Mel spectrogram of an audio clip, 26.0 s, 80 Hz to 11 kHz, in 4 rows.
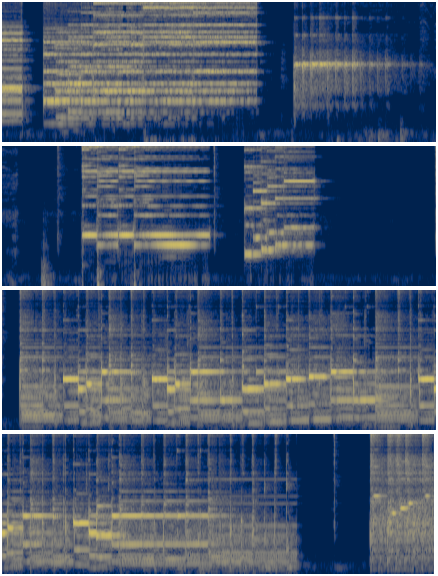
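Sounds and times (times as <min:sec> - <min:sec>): electronic ringtone melodies: 0:07.7 - 0:11.4, 0:13.3 - 0:24.0
chiming ringtone melody: 0:13.3 - 0:24.0.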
